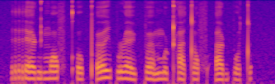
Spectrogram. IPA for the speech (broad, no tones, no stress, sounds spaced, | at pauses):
r ɛ ɖ m ɔ f kʼ o pʼ œ i̯ p ɹ ɛ y̯ p œ m u ʈʰ a t ɔ f ʔ a ɖ p o t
